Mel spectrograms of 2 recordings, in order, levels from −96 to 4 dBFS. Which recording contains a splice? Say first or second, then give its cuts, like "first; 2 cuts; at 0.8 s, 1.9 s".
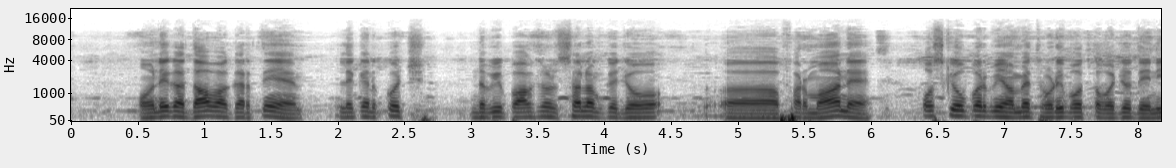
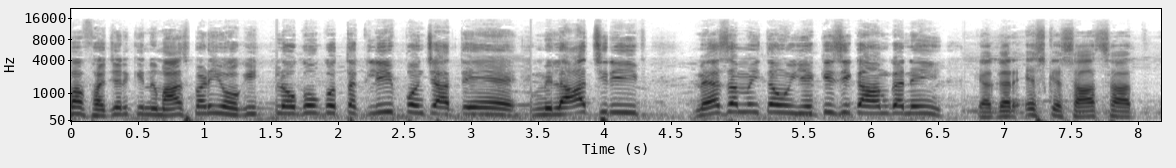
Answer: second; 3 cuts; at 1.5 s, 3.5 s, 6.6 s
